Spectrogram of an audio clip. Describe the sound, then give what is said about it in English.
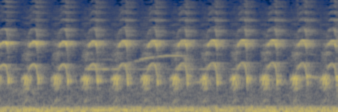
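Western gull calls recorded at the shore near San Francisco: many repeated harsh, nasal notes in a steady, rapid rhythm, loud over a constant low rumble. “let's do the western gull. This is a familiar sound, anybody who lives near the shore, and this was recorded at the Golden Gate National Recreation Area in near San Francisco.”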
